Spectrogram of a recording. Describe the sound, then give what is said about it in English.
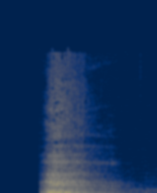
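A deep breath in and out: one soft, breathy rush that swells quickly, then fades gradually over about a second and a half, heard alone. “Can you take a deep breath with me? Breathe in. Breathe out.”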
